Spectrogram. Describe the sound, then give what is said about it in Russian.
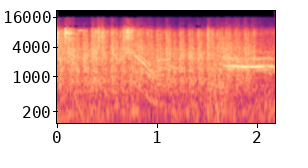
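Automatic rifle fire from a traffic police car, shot through its window into a Mercedes on a bridge: a loud, dense, continuous rattle of rapid shots filling the whole clip. “Сотрудник ГАИ через окно стреляет из автомата по салону «Мерседеса». Пули попадают в водителя, задевают пассажира.”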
